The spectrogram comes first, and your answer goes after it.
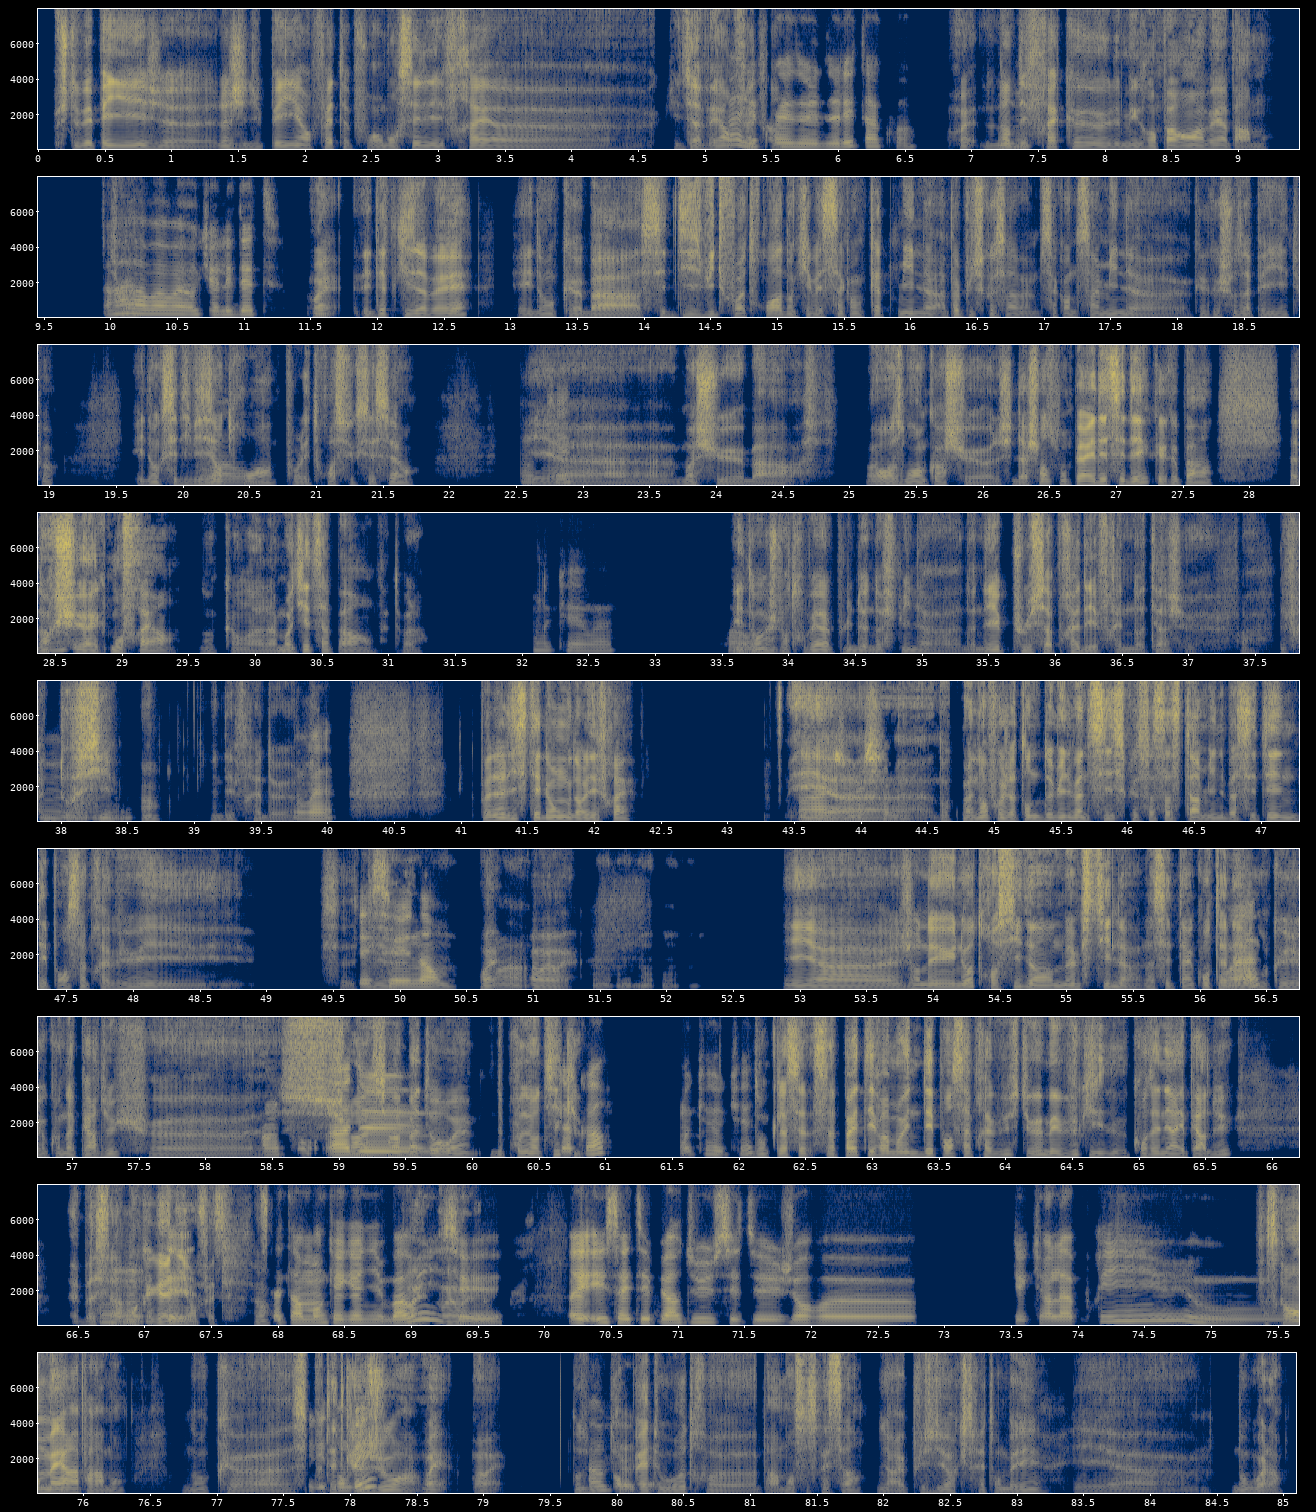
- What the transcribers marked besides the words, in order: drawn out: "heu"; tapping; drawn out: "heu"; chuckle; stressed: "dossier"; drawn out: "et"; drawn out: "heu"
- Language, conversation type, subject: French, unstructured, Comment réagis-tu face à une dépense imprévue ?
- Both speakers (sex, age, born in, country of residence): female, 35-39, Thailand, France; male, 45-49, France, Portugal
